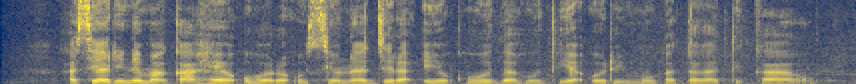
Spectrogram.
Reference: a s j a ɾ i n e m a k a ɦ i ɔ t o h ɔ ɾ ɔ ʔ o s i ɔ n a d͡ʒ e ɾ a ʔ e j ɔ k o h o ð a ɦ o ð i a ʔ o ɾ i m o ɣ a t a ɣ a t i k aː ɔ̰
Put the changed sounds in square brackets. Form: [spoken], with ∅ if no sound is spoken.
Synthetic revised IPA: a s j a ɾ i n e m a k a ɦ [ɛ] ɔ [ʔ] o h ɔ ɾ ɔ ʔ o s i ɔ n a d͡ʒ e ɾ a ʔ e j ɔ k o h o ð a ɦ o ð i a ʔ o ɾ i m o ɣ a t a ɣ a t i k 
